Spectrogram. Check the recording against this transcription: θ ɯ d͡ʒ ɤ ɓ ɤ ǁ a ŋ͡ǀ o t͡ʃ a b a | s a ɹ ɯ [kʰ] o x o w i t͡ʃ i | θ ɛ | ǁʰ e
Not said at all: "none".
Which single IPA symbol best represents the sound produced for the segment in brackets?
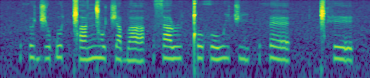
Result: ǃ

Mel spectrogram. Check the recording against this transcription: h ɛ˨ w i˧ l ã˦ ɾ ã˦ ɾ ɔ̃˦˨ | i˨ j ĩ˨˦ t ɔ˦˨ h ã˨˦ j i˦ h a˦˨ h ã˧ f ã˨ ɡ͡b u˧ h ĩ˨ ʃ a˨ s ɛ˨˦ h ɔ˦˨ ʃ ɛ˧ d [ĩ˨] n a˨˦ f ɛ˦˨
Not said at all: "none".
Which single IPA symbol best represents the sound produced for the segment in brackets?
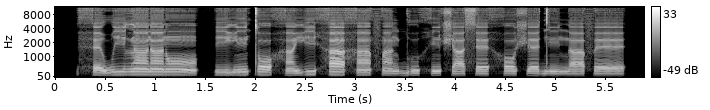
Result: ĩ˨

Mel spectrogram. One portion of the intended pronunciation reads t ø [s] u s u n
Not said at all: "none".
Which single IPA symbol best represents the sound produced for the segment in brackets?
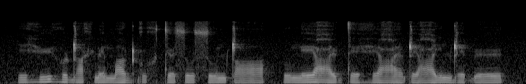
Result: s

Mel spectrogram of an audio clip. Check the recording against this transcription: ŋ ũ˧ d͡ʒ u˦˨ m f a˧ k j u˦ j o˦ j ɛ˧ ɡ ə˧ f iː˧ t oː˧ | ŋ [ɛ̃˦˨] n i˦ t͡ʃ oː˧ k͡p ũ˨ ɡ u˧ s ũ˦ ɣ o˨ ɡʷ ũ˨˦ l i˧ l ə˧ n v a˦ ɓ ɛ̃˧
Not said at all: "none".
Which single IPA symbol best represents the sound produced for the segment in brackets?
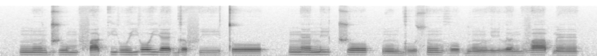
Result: ɛ̃˦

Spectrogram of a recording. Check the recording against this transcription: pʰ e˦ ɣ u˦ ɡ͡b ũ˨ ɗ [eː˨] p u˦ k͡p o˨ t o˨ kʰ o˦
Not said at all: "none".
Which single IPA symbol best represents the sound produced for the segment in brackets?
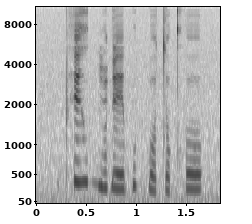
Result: eː˨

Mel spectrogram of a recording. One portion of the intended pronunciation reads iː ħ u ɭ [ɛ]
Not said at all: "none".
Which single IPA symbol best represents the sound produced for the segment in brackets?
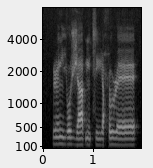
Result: ɛː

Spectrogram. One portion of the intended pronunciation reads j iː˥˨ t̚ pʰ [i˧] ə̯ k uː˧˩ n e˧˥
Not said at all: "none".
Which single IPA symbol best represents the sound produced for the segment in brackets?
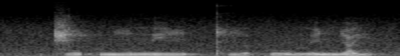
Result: i˧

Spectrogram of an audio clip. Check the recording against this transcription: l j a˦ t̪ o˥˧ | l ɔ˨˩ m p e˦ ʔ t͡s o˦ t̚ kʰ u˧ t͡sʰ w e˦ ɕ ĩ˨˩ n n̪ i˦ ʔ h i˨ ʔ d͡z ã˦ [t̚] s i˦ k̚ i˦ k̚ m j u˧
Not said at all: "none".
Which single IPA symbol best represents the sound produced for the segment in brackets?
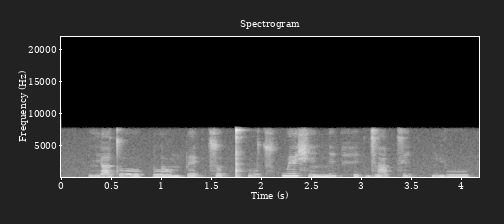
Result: t̚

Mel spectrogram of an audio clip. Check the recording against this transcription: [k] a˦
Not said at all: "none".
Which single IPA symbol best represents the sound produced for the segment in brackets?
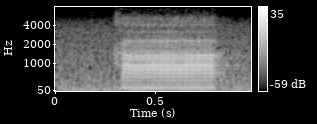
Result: k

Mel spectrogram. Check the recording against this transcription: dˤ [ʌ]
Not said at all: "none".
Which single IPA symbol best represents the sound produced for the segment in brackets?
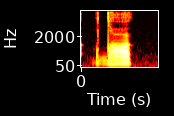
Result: ə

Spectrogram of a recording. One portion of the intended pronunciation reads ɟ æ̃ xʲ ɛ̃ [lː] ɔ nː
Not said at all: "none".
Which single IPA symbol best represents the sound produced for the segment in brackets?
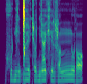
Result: ɮ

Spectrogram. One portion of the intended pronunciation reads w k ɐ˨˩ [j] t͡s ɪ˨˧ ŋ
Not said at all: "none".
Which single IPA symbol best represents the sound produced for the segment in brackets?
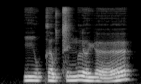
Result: w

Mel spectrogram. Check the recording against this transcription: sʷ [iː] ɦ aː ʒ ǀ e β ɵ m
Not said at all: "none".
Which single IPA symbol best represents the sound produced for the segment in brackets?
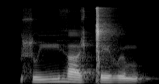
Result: iː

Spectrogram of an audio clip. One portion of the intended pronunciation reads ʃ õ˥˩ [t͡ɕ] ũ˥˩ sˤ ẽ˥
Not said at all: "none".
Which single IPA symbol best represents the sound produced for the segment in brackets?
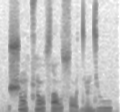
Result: t͡ɕ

